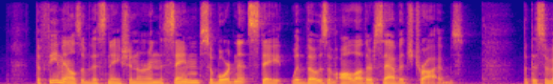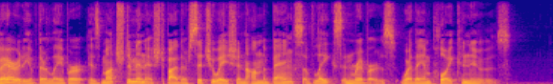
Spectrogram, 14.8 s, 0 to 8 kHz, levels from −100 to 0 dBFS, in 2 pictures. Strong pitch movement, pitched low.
No: average, 3.2 semitones; low, 110 Hz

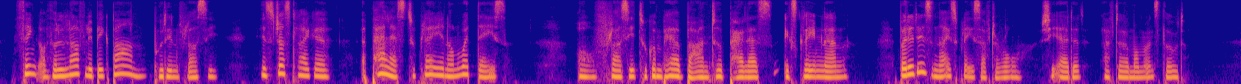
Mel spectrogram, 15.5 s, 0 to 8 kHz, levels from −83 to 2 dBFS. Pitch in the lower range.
No: medium, 185 Hz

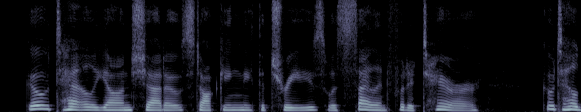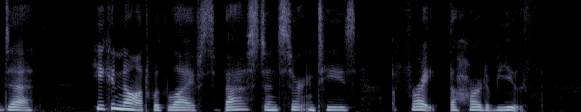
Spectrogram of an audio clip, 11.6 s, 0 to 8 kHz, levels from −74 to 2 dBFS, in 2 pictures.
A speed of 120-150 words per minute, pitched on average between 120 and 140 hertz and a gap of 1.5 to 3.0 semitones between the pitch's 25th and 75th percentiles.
No: slow, 135 wpm; medium, 180 Hz; average, 2.7 semitones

